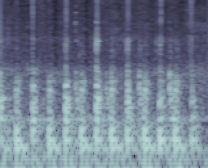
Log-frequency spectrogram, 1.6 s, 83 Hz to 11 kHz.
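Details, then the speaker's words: 1996-2000 Honda Civic EK, wheel off, rotor rocked by hand: regular hollow clunks about five per second from the inner tie rod joint, badly worn and moving side to side, to be replaced. "So that noise is actually coming from right in here."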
